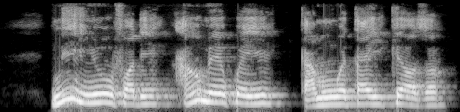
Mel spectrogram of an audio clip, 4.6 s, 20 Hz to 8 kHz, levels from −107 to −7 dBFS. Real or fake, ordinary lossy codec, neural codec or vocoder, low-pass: real; none; none; 7.2 kHz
